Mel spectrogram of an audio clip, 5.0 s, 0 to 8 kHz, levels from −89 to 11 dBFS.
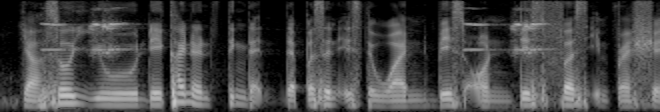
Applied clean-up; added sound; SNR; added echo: none; Squeak; 7 dB; none.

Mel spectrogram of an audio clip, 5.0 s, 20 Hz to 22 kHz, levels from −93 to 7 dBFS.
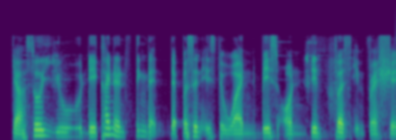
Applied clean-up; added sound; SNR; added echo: neural mask model DeepFilterNet 3.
